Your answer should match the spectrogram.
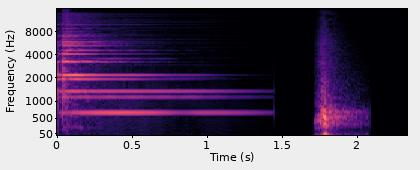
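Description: Notification-bell 'ding' sound effect: one bright bell-like chime that rings and fades out within about a second and a half. A short thump follows near the end.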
